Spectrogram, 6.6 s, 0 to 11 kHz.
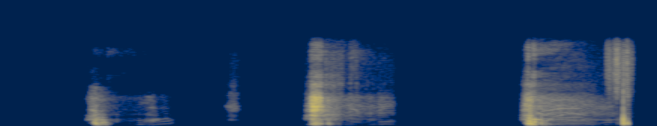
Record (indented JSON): {
  "exhalation_length": "6.6 s",
  "exhalation_amplitude": 23783,
  "exhalation_signal_mean_std_ratio": 0.19,
  "survey_phase": "beta (2021-08-13 to 2022-03-07)",
  "age": "18-44",
  "gender": "Male",
  "wearing_mask": "No",
  "symptom_sore_throat": true,
  "symptom_onset": "13 days",
  "smoker_status": "Ex-smoker",
  "respiratory_condition_asthma": true,
  "respiratory_condition_other": false,
  "recruitment_source": "REACT",
  "submission_delay": "3 days",
  "covid_test_result": "Negative",
  "covid_test_method": "RT-qPCR",
  "influenza_a_test_result": "Negative",
  "influenza_b_test_result": "Negative"
}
